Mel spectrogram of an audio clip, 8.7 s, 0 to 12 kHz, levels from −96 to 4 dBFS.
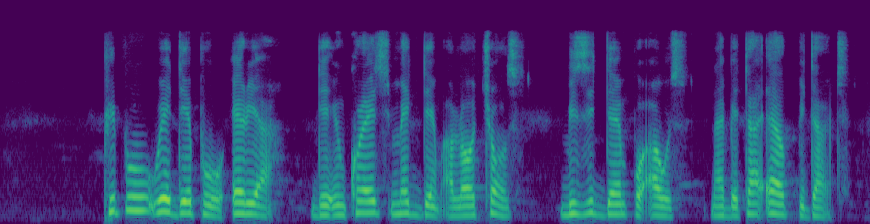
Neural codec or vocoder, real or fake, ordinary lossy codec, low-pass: codec, 16 kHz, 6 kbps, DAC; fake; none; 7.2 kHz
